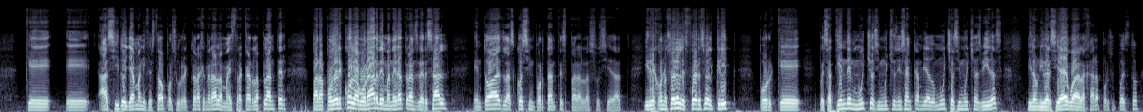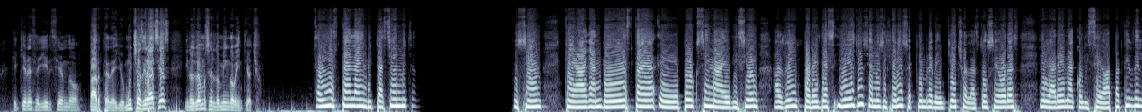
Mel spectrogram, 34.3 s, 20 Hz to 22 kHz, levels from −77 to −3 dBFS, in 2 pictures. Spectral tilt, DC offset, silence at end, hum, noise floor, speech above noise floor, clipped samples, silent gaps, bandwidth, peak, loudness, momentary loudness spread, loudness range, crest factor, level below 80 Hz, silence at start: -6.5 dB/octave; under 0.1%; 0 s; none; under -90 dBFS; over 79 dB; under 0.1%; none; 16.5 kHz; 0 dBFS; -11 LUFS; 13 LU; 7 LU; 10 dB; -28 dBFS; 0.4 s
